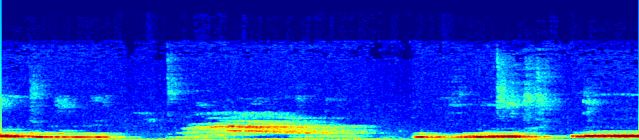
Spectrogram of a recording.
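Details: Krosing-style zebra dove giving gentle cooing song: a falling coo, a quieter higher murmur, then two steady rolling coos near the end, low room rumble beneath.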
